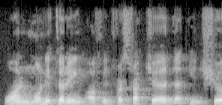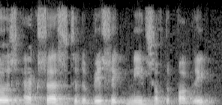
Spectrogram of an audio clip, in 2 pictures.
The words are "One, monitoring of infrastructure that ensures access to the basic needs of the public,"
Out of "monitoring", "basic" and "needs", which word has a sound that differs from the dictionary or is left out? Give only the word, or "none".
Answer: needs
